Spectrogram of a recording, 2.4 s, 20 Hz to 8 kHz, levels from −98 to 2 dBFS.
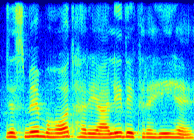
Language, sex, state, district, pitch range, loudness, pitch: Hindi, female, Madhya Pradesh, Bhopal, 205-230 Hz, -13 LUFS, 215 Hz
